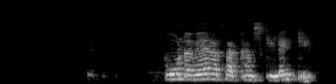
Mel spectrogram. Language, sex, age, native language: Icelandic, female, 50-59, Icelandic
